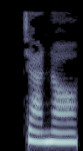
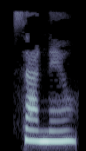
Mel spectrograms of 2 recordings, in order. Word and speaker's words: Chanel: Tương tự với hãng Chanel nổi tiếng với âm N, nếu như đọc là Chanel thì nó mang nghĩa là kênh, cách đọc đúng là Chanel, cơ, còn có Givenchy, Givenchy, đọc loạn ba chữ này lên là được, sau cùng là nhãn hiệu nước hoa.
